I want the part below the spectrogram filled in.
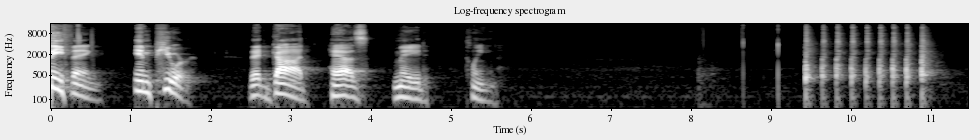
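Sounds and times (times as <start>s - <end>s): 
speech: 0.0s - 1.8s, 2.5s - 5.6s
knocking on a door: 9.4s - 11.2s.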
